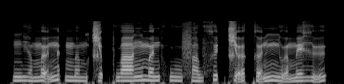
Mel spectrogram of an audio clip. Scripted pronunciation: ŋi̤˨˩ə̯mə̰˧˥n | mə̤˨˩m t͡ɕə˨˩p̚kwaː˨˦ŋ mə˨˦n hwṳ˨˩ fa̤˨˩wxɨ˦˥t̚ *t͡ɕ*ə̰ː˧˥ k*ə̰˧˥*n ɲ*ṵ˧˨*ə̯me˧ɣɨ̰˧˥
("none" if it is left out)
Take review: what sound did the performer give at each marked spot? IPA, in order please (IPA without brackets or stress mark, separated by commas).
t͡ɕ, ə̰˧˥, ṵ˧˨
